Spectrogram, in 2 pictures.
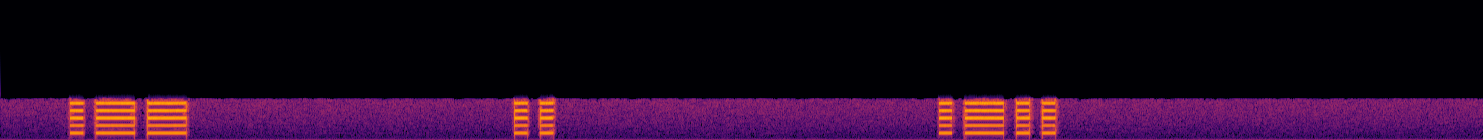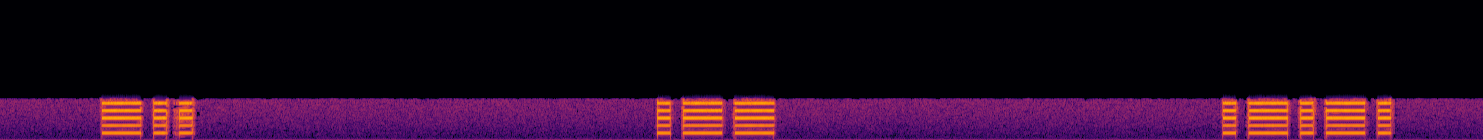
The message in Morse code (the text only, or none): WILDW<AR>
